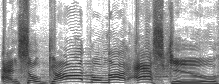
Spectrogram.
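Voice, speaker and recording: In an Arkansas accent, a man speaks at a high pitch. His pitch swings very wide. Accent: Southern US (Arkansas). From US South, Arkansas. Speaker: pastor. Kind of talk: sermon. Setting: church.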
